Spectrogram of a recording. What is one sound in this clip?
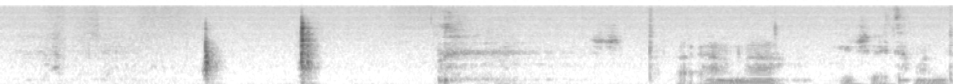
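Small metal parts click and clatter as they are picked up and handled.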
